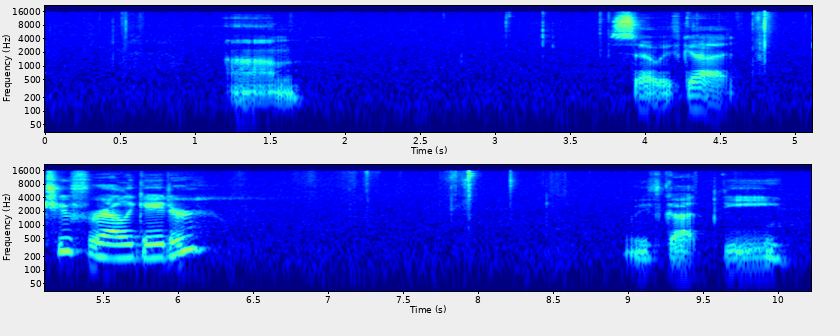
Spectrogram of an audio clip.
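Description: Playing cards slide and flick against each other in a stack.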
